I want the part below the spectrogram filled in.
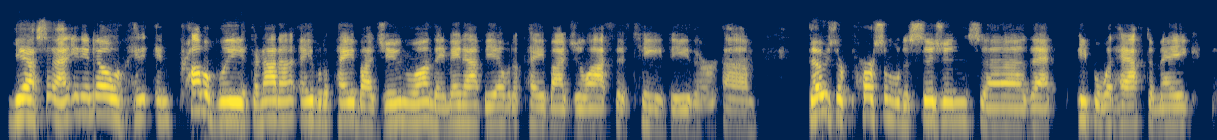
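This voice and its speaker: A man talks at a moderate pace with a fairly high pitch. His pitch variation is ordinary. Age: 60s. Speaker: state government official. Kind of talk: interview Q&A. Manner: halting with many fillers.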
